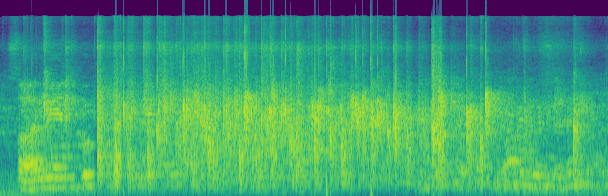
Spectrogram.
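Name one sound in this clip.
A group of young people claps and cheers.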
